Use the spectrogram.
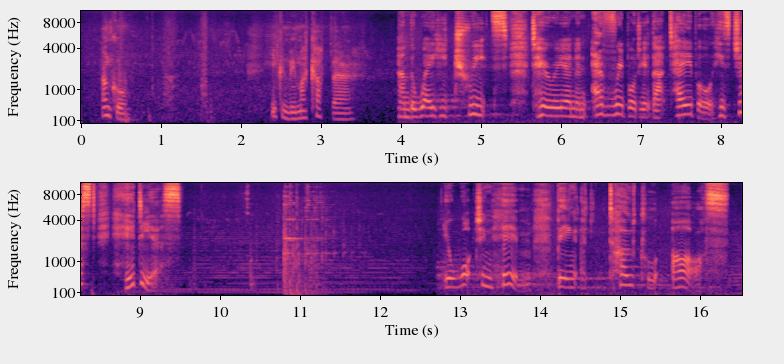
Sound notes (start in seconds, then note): none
